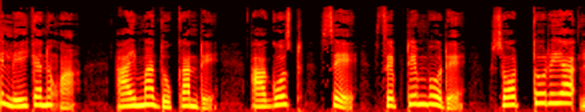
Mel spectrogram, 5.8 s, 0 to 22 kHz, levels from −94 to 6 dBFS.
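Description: Pre-echo at 1.76 s and 4.42 s: the codec's quantisation noise, spread across a block of about 26 ms with no switch to short blocks, leaks ahead of each speech attack as roughly 19 ms of hiss, about 19 dB and 15 dB above the preceding quiet, softening the onsets.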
